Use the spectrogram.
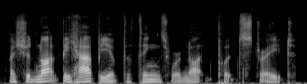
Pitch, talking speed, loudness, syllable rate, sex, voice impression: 110 Hz, 235 wpm, -22 LUFS, 5.3 syllables/s, male, very masculine, very adult-like, middle-aged, very thick, slightly relaxed, slightly weak, slightly dark, very hard, muffled, slightly fluent, very raspy, very cool, very intellectual, slightly refreshing, sincere, very calm, very mature, slightly wild, slightly sweet, slightly lively, kind, slightly modest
